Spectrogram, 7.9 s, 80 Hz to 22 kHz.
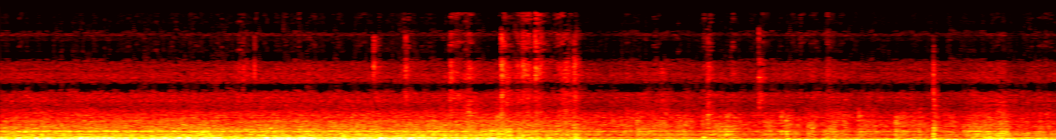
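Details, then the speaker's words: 2012 Beko WMD261 washing machine on spin and drain, pump draining fine: loud continuous droning rumble from the drum easing slightly midway; previous owners said it became unbearably loud to use, pointing to worn drum bearings. "I expect everything works, it's just the noise faults and what the previous owners were telling me when I fitted the new one in. It became unbearably loud to use."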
